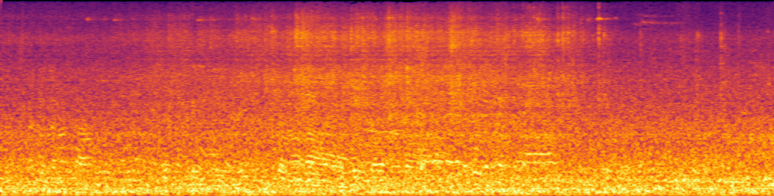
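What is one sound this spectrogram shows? A police car's engine hums as it drives by.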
